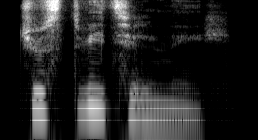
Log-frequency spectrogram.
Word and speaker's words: чувствительный: Чувствительный. Чувствительный. Чувствительный. Please note that the bold letter V is not pronounced.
